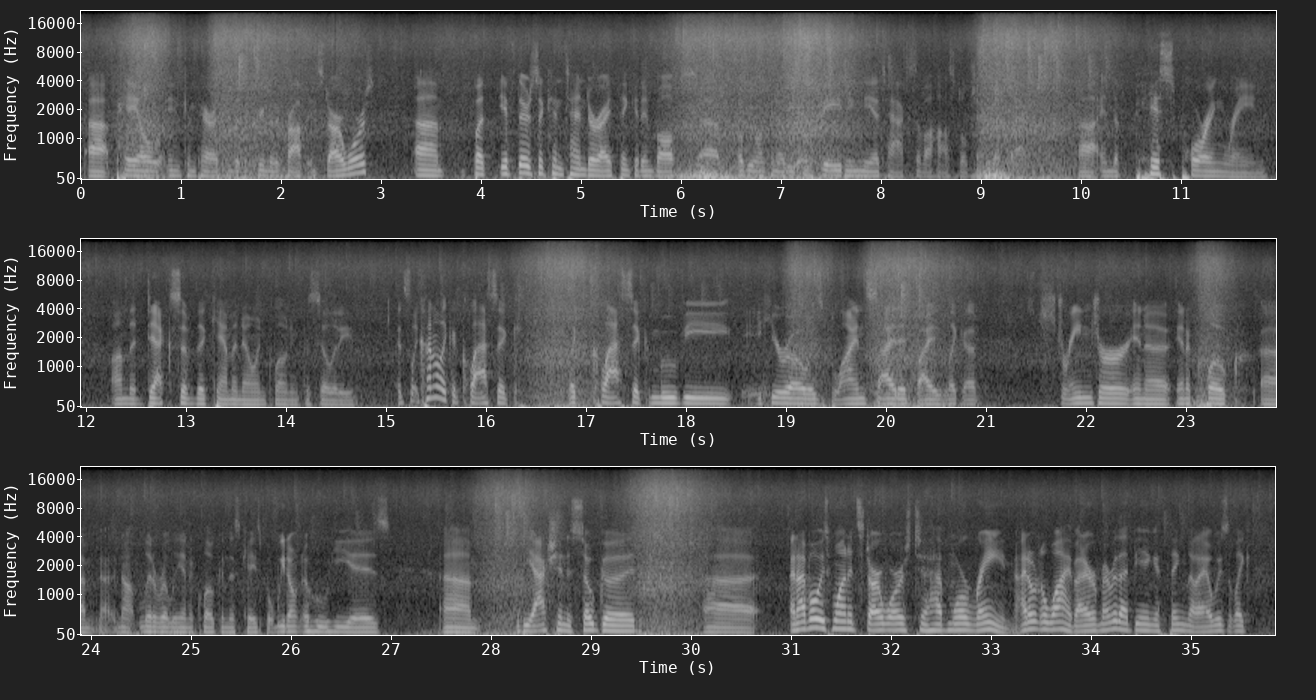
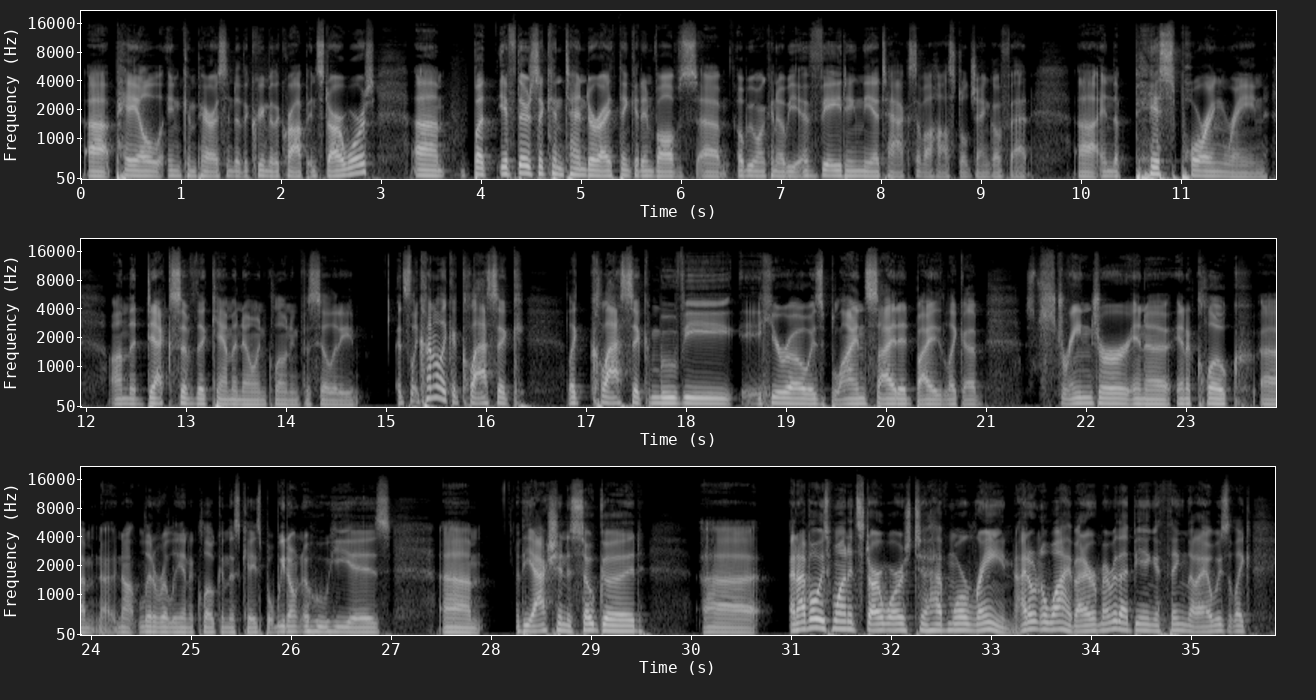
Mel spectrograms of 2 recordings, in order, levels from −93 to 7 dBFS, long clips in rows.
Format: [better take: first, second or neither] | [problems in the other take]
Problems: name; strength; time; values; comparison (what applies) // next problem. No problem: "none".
second | wind noise on the microphone; heavy; as loud as the speech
